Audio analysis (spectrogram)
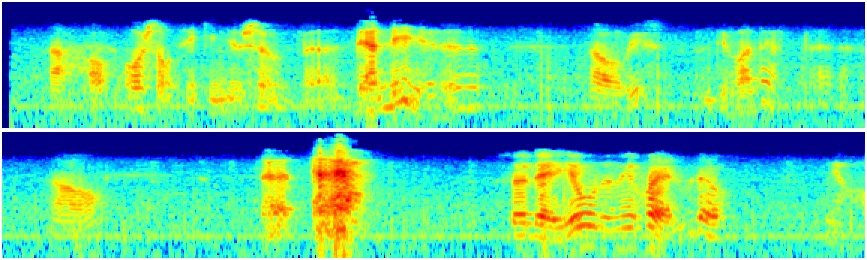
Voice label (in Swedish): Grimeton, dialekter; Folkminnen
